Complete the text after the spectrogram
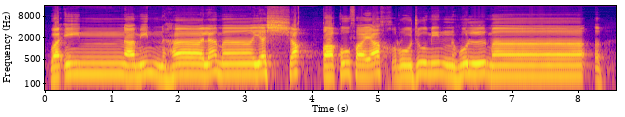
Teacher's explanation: نون مشدد پہ غنہ، نون ساکن پہ اظہار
